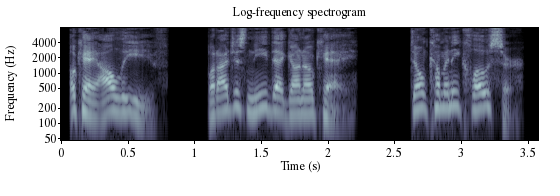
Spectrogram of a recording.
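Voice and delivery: a cornered woman ordering him back; demanding. A narrator's reading. Woman holding a gun demands he come no closer, demanding. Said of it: "she demanded".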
